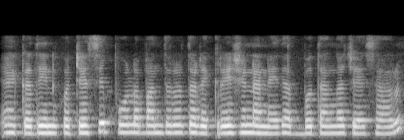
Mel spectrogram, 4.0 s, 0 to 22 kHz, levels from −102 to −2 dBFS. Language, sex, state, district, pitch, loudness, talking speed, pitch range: Telugu, female, Andhra Pradesh, Annamaya, 205 Hz, -13 LUFS, 150 wpm, 200-215 Hz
